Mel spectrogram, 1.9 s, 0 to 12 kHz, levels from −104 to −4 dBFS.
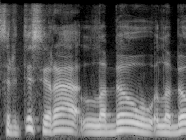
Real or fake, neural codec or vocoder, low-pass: real; none; 10.8 kHz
